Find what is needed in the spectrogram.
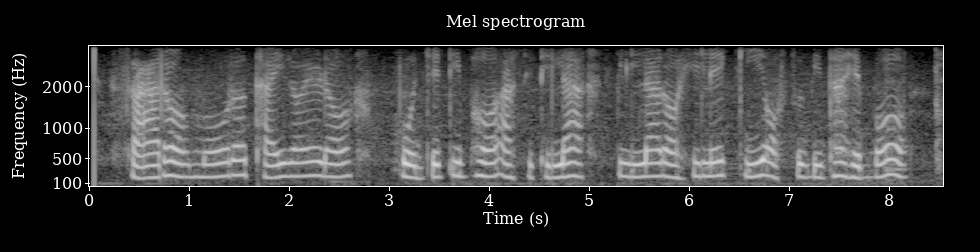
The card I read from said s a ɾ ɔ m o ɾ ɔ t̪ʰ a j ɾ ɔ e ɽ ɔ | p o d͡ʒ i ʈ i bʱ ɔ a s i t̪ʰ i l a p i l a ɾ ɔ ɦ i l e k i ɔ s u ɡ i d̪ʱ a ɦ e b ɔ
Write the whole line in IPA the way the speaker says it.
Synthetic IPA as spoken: s a ɾ ɔ m o ɾ ɔ t̪ʰ a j ɾ ɔ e ɽ ɔ | p o d͡ʒ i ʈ i bʱ ɔ a s i t̪ʰ i l a p i l a ɾ ɔ ɦ i l e k i ɔ s u b i d̪ʱ a ɦ e b ɔ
